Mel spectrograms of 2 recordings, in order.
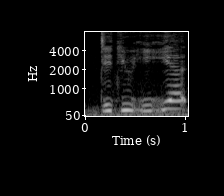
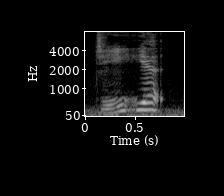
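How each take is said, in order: First: Every word is pronounced fully and carefully. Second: The words are reduced and run together. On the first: "the textbook version first" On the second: "then the natural version"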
